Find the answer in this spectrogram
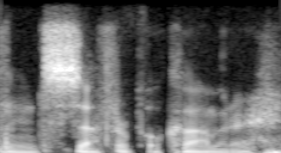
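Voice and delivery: quiet, mumbled aside under the breath. A character slams the door on a departing visitor, muttering under his breath. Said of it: "he mutters under his breath".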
